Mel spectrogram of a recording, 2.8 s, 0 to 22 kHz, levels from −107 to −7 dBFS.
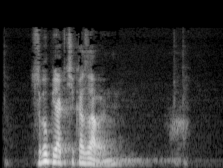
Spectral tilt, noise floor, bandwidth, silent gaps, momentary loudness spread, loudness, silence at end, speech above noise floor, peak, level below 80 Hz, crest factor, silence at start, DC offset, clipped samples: -6.5 dB/octave; -60 dBFS; 11 kHz; none; 19 LU; -27 LUFS; 0.55 s; 34 dB; -8 dBFS; -60 dBFS; 22 dB; 0.45 s; under 0.1%; under 0.1%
